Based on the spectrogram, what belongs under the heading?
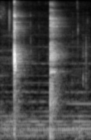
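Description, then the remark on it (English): Two bright, sharp clinks of glasses touching in a toast, about half a second apart, fairly loud, with a short ringing tail after each and no talking. “Everybody drink. Gosh. Cheers.”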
